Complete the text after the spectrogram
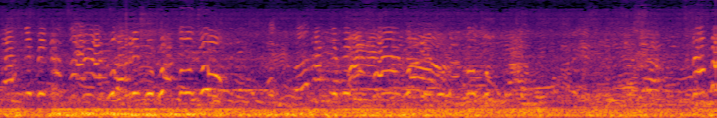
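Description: A woman shouts loudly with excitement.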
